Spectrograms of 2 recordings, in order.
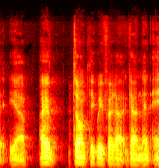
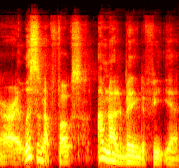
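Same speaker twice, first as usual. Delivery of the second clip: feisty put-on pirate voice, higher; 4 semitones higher, 3 dB louder than usual. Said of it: "Roger's feeling feisty again".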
